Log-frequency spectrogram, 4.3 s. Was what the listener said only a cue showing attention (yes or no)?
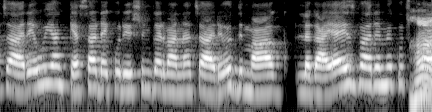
no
